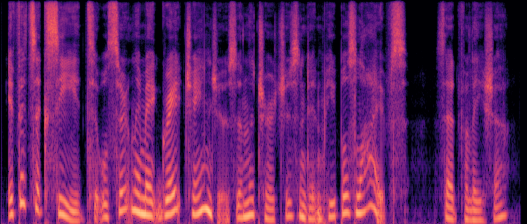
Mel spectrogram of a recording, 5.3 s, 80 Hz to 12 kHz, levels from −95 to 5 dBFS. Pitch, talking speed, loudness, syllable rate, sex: 215 Hz, 205 wpm, -18 LUFS, 5.7 syllables/s, female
